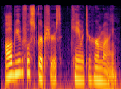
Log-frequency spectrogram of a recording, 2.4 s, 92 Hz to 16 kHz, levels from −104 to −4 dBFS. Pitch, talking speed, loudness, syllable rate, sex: 185 Hz, 175 wpm, -18 LUFS, 5.9 syllables/s, female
